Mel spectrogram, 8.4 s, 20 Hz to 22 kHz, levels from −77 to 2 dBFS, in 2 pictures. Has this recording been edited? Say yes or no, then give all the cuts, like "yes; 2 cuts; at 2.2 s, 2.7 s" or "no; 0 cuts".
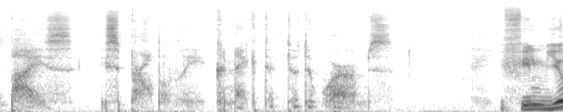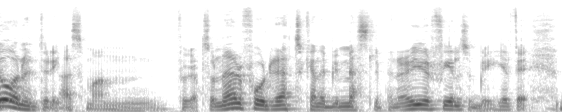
yes; 3 cuts; at 3.5 s, 4.7 s, 5.7 s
